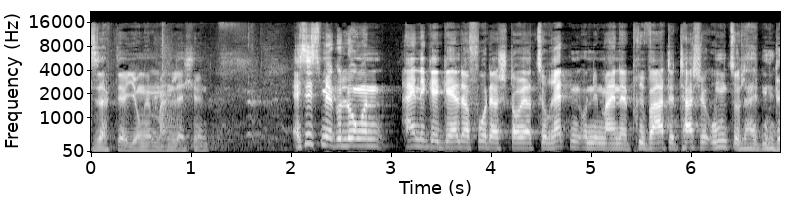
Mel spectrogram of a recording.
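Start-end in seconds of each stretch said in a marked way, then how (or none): 2.0-6.8 high, loud cheeky kangaroo voice; Känguru-Stimme. Acted. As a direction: play the brazen kangaroo, up high. Kangaroo voiced in live reading. (hohe, laute Känguru-Stimme)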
